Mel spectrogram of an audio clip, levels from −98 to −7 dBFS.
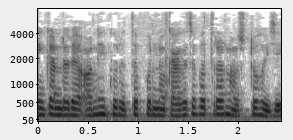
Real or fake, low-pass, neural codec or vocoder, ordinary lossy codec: real; 7.2 kHz; none; none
